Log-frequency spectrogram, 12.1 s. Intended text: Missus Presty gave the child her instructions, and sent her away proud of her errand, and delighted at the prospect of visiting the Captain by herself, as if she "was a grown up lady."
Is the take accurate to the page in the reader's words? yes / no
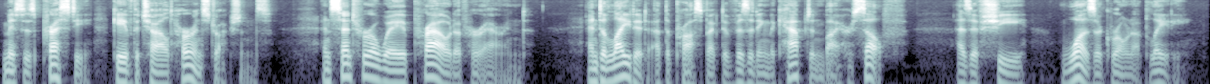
yes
